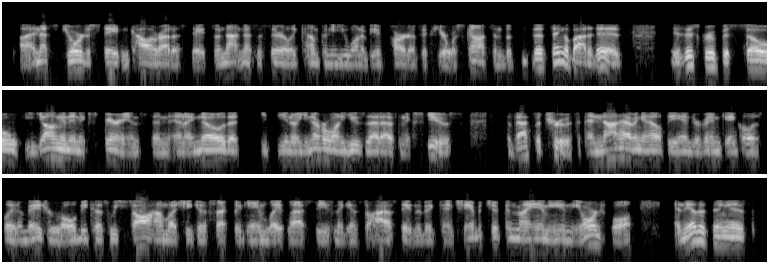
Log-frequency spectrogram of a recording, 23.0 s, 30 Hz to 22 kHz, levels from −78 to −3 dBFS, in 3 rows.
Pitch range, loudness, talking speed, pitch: 90-115 Hz, -23 LUFS, 265 wpm, 100 Hz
